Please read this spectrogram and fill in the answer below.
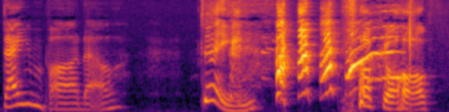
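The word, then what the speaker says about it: Daim: And do you know, and it used to be D-I-M-E. But it's been... D-I-M-E? Yeah. Now it's called Dame.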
